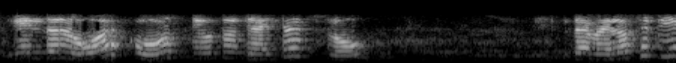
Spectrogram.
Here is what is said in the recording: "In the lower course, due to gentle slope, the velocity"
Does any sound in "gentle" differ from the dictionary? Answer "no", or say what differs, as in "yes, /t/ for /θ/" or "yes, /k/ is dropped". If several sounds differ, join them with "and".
yes, /n/ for /l/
